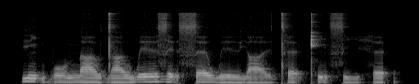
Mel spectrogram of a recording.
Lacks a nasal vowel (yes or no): no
